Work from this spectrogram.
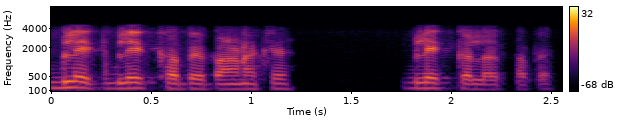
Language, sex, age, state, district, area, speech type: Sindhi, male, 18-30, Gujarat, Junagadh, urban, conversation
